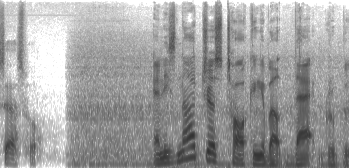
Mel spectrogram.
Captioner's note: voiceover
